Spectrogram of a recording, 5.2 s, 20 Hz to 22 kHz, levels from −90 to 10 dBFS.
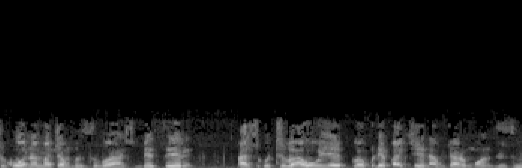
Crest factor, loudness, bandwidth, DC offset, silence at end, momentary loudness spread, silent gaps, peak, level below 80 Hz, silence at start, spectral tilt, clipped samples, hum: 16 dB; -21 LUFS; 6.6 kHz; under 0.1%; 0 s; 10 LU; none; -6 dBFS; -50 dBFS; 0 s; -2.5 dB/octave; under 0.1%; none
